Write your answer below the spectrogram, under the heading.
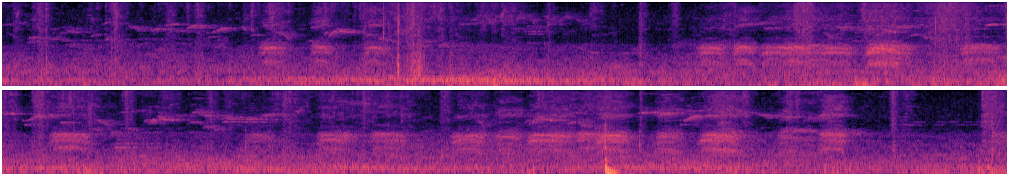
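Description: Birds calling, with a long run of evenly repeated calls through the middle and scattered higher chirps. There is one sharp thump about three quarters of the way through.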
